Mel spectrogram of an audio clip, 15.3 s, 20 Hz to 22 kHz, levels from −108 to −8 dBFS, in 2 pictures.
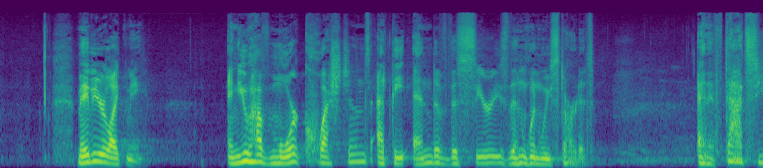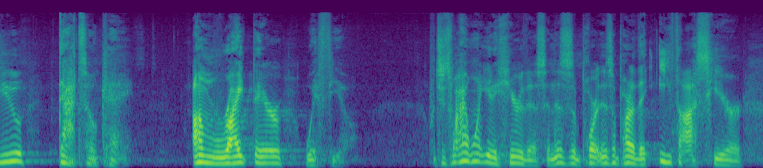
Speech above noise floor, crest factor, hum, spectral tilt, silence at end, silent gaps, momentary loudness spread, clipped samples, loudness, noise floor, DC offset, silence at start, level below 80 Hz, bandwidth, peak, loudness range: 44 dB; 22 dB; none; -5 dB/octave; 0.25 s; none; 16 LU; under 0.1%; -28 LUFS; -72 dBFS; under 0.1%; 0.55 s; -76 dBFS; 16 kHz; -8 dBFS; 6 LU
